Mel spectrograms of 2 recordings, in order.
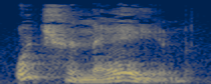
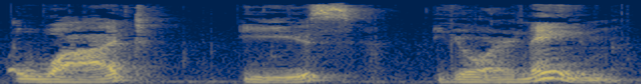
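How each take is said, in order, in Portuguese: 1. As palavras são contraídas e emendadas uma na outra. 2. Cada palavra é dita completa e separadamente. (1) "Elas pronunciam como What's your name?" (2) "A mais comum é essa aqui"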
